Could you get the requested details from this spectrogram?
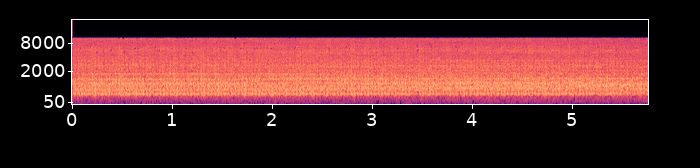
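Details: Kia Spectra petrol engine at 90,000 km, idling: a hard, rattly clatter like a diesel. The owner asks whether it is critical; the cause is not identified.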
